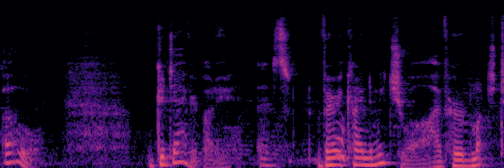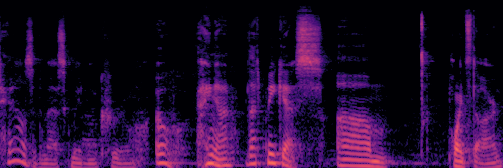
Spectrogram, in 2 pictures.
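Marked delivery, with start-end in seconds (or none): 0.0-8.3 in-character put-on lady voice. Voicing a half-elf who pokes her head in: Miss Adams voice. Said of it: "And she goes".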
